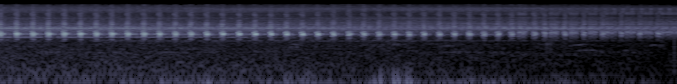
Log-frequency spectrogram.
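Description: A cicada sings a steady, rapidly pulsing buzz, high and dry, over a low rumble.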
